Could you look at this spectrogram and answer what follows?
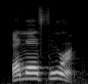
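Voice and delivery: loud, high, excited endorsement; enthusiastic outburst. Real, not acted. Streamer thrilled by a butterfly machete, excited.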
